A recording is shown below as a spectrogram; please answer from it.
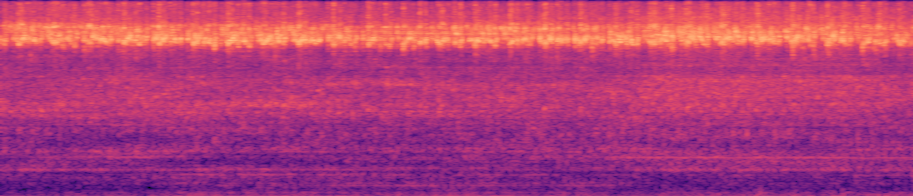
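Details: Toyota Fortuner with engine running: steady shrill squeal with a quick chirp about three per second from the belt drive; a loose belt tensioner is suspected, not confirmed.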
